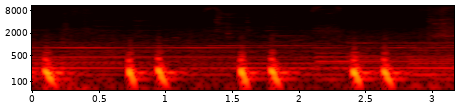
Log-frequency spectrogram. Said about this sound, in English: He just becomes this kind of pulsing thing for a moment. His heartbeat, you can hear.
